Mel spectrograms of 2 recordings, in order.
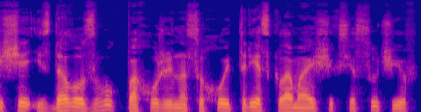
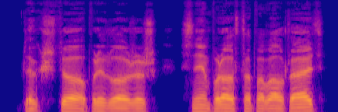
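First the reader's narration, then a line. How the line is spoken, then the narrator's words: Growling. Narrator (Russian): зарычал Белиал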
